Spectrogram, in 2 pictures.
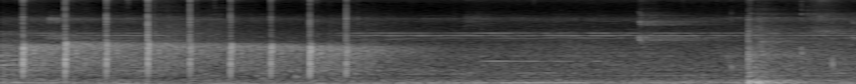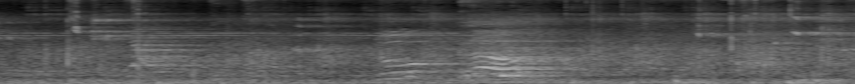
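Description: A table tennis ball bounced repeatedly before a serve, about three sharp clicks a second for the first couple of seconds. About halfway through there is a single louder thud, then a few scattered clicks of the ball in play, with voices calling out near the end.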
